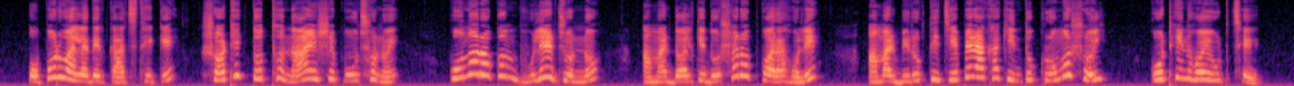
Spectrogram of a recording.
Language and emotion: Bengali, angry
